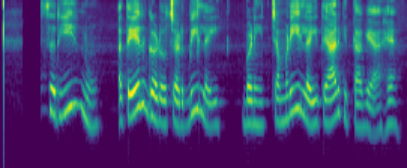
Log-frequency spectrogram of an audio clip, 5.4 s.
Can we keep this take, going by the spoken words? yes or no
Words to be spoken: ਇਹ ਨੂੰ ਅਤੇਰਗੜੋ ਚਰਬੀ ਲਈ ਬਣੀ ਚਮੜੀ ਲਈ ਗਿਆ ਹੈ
no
